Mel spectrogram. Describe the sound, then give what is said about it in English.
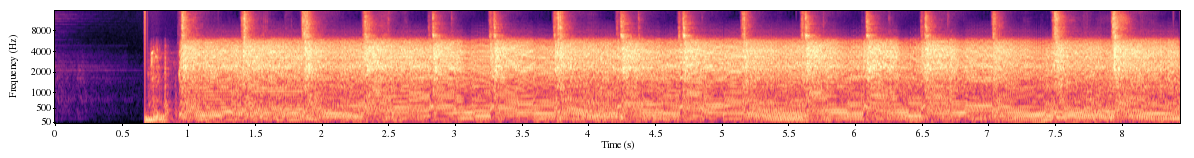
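A loud, heavily distorted electric guitar riff kicks in after a brief silence and repeats in a steady, driving rhythm, with quick legato note changes played as hammer-ons and no voices. “Are you playing a pull off there? There's not a hammer on, right?”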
